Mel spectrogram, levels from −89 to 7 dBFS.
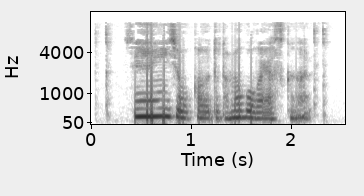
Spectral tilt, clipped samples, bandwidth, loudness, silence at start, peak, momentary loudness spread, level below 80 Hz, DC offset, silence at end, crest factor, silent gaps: -5.5 dB/octave; under 0.1%; 11.5 kHz; -22 LUFS; 0.15 s; -8 dBFS; 16 LU; -50 dBFS; under 0.1%; 0.2 s; 16 dB; none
